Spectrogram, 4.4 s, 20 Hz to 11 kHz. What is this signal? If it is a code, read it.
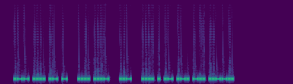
Morse code, heard as a keyed tone, about 51 wpm, 700 Hz. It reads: WHAT HV U HEARD?
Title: Sentences from Top 400 Words and Abbreviations 50wpm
